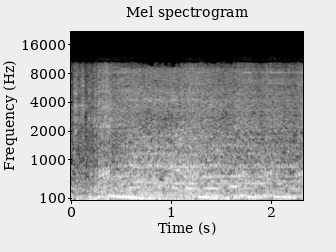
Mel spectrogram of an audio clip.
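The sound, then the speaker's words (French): Many motorcycles rev and drone amid a constant wash of street traffic in a city in Taiwan, the pitch rising and dipping over a couple of seconds with no voices. “Il y a aussi énormément de motos.”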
